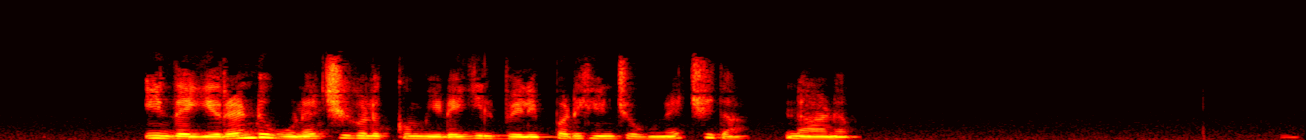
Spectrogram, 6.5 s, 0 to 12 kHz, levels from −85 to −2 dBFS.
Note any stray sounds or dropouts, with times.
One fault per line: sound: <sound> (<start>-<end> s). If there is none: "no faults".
no faults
